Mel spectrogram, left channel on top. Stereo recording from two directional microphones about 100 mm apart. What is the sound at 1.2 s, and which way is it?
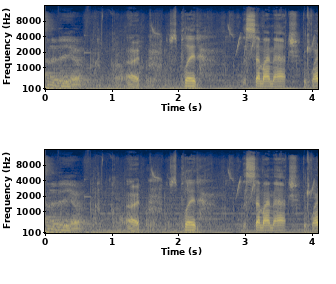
Speech, 15° right (ahead or behind).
